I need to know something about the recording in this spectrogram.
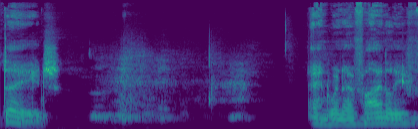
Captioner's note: audience laughing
